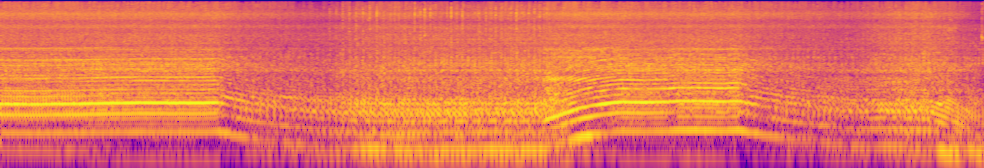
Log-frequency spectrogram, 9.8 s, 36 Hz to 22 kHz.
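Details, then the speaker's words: Poulan Pro 25cc two-stroke trimmer after carburetor and fuel line kit install drops from full revs to a fast, high-pitched idle and keeps revving up; idle set too high, to be lowered with the idle screw. "and then idling is high. This is your idle screw."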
